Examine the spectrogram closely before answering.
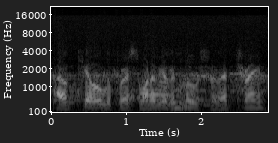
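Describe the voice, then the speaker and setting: An actor playing a stern, weary frontier marshal in a 1950s radio western, terse and firm. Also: male voice, lowish voice, fairly even intonation, normal speed, a crowd in the background, close to an everyday voice. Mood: firm, threatening. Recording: muffled 1950s radio recording.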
